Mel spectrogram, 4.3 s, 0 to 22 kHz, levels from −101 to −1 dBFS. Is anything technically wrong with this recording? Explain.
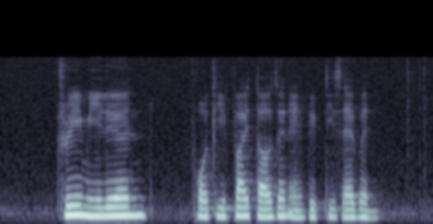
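No, the speech signal comes through without any audible technical fault.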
